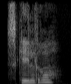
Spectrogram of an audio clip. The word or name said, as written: skildrer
